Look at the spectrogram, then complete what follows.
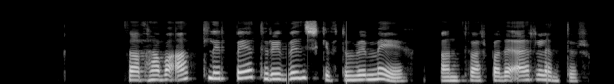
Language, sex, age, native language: Icelandic, female, 40-49, Icelandic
